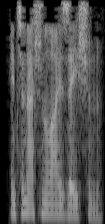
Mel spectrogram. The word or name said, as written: internationalization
